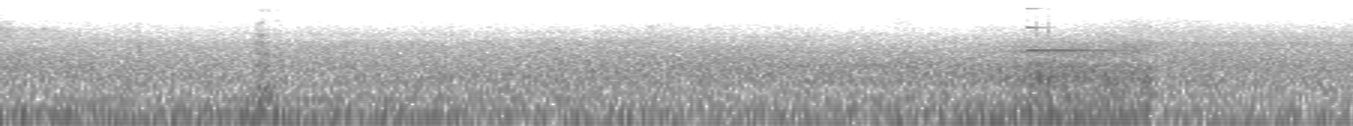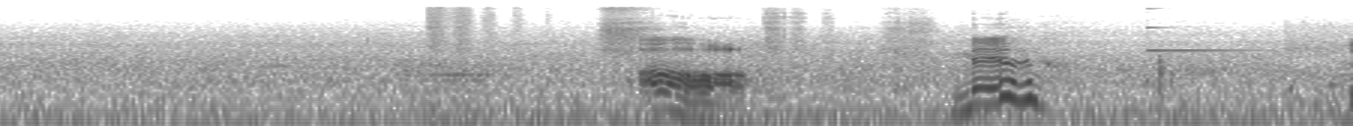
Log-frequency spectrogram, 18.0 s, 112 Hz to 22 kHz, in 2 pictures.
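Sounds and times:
outdoor background noise: 0.0s - 18.0s
brief high ringing tone: 6.8s - 7.6s, 16.7s - 17.6s.

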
